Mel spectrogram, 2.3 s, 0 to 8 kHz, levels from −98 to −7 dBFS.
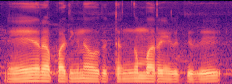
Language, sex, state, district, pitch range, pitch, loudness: Tamil, male, Tamil Nadu, Kanyakumari, 95-105 Hz, 100 Hz, -18 LUFS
